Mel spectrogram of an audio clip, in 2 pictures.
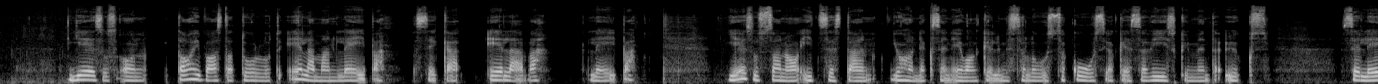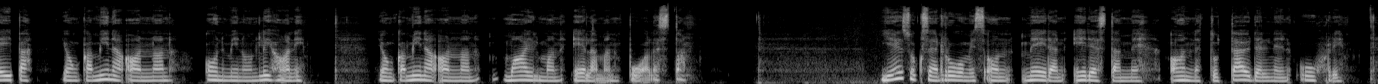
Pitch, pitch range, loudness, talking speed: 185 Hz, 175-200 Hz, -20 LUFS, 85 wpm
